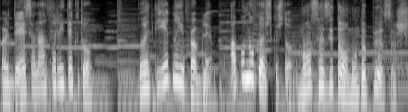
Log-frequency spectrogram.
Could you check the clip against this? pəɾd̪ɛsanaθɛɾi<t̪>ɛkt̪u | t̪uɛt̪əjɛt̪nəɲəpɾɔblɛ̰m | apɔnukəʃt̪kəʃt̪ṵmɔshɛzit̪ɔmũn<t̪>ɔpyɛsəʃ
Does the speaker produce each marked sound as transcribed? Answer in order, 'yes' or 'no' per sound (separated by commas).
yes, no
